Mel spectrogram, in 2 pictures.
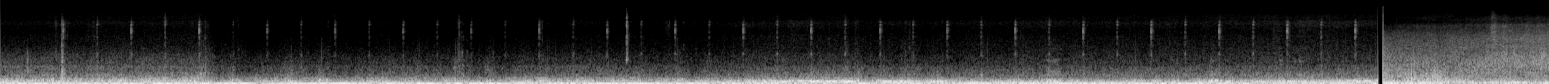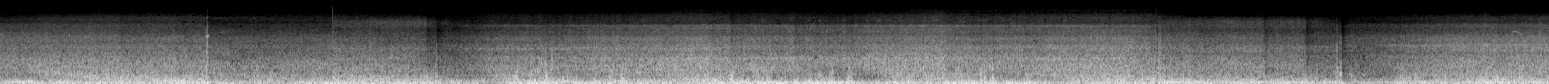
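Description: Jeep engine and road noise heard from inside the cabin while towing a travel trailer, with a turn signal ticking regularly for several seconds. About halfway it cuts abruptly to loud outdoor wind on the microphone over vehicle noise.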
